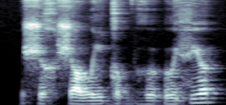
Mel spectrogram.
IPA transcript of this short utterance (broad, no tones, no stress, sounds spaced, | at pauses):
ʃ ʊ x ʃ ɔ w i ɡ o bʱ u ʔ u fʲ o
